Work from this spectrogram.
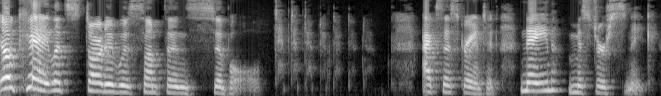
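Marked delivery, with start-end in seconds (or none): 3.4-5.0 breathy whispered tap tap; whispered typing taps. A narrator's reading. Hacker typing on the keyboard, whispered taps. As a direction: whisper the taps like keys clicking.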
